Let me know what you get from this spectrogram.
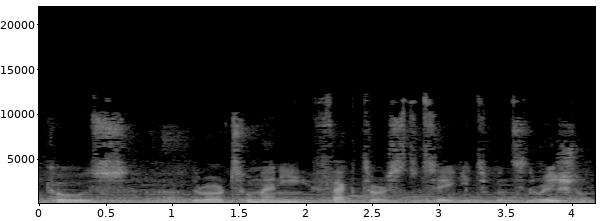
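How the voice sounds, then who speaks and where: A young man from Italy speaks slowly and carefully into a webcam in a high-ceilinged room. His voice is very deep, and loud music plays under him. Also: steady tone. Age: young adult. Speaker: interviewee. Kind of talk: prepared video statement.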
